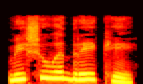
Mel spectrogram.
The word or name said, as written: ವಿಷುವದ್ರೇಖೆ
